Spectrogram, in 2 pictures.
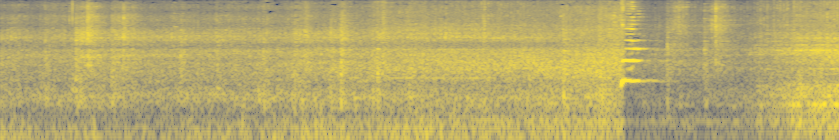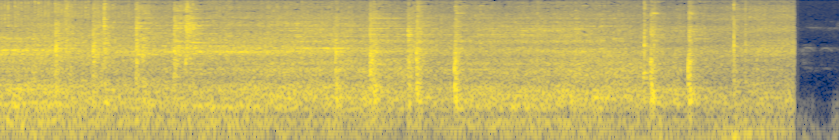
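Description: Passenger train approaching, its running noise growing, with a short horn blast about six seconds in. Then the carriages pass close by with wheels clacking over rail joints, until the sound cuts off suddenly near the end.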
